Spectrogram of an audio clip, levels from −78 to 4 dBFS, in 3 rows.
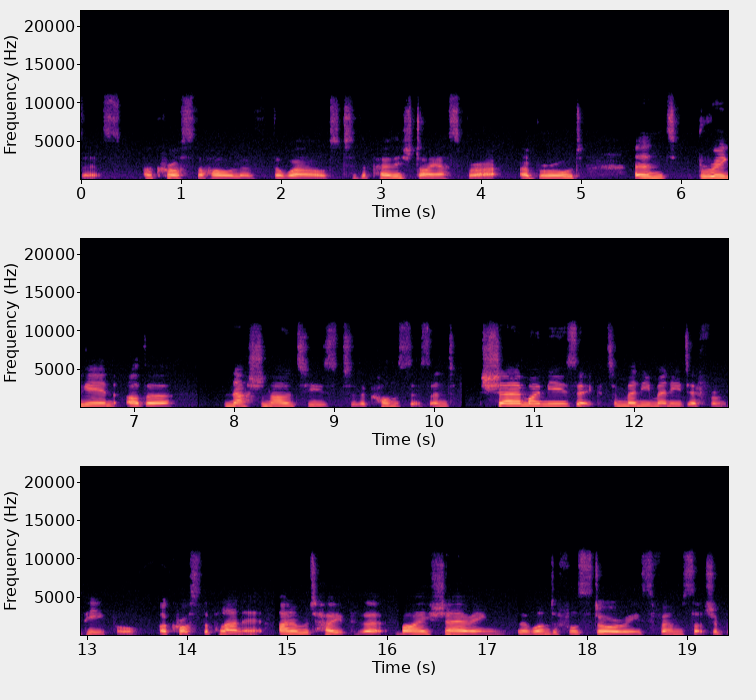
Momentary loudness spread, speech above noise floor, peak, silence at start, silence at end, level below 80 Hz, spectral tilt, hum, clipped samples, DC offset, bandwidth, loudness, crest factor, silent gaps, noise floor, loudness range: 12 LU; 21 dB; -2 dBFS; 0 s; 0.05 s; -88 dBFS; -4.5 dB/octave; none; under 0.1%; under 0.1%; 11 kHz; -19 LUFS; 16 dB; none; -40 dBFS; 3 LU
